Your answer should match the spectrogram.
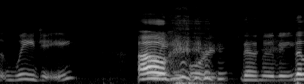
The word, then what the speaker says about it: Ouija: Um then there is um Uh, my sister pronounce it with the Spanish pronunciation every single time. And it's Aea. It's Ouija.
